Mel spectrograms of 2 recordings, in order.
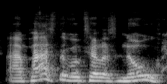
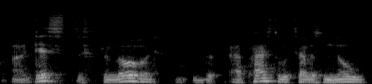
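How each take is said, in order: First: Full-voiced answer broken by chuckles; laughing repeat. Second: Very soft, low, hesitant answer; low mumble. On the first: Repeating the answer for the co-host, laughing. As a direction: speak up through laughter. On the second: Answering whether believers may be hostile, low mumble. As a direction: answer reluctantly, almost under your breath, pitch dropped. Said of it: "What, what'd you say". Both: Real, not acted.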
